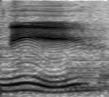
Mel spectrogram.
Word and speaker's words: knee: to understand that part the k and knee is represented with the n stroke because the k is silent that makes sense um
